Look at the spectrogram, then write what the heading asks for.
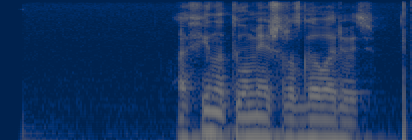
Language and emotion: Russian, neutral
